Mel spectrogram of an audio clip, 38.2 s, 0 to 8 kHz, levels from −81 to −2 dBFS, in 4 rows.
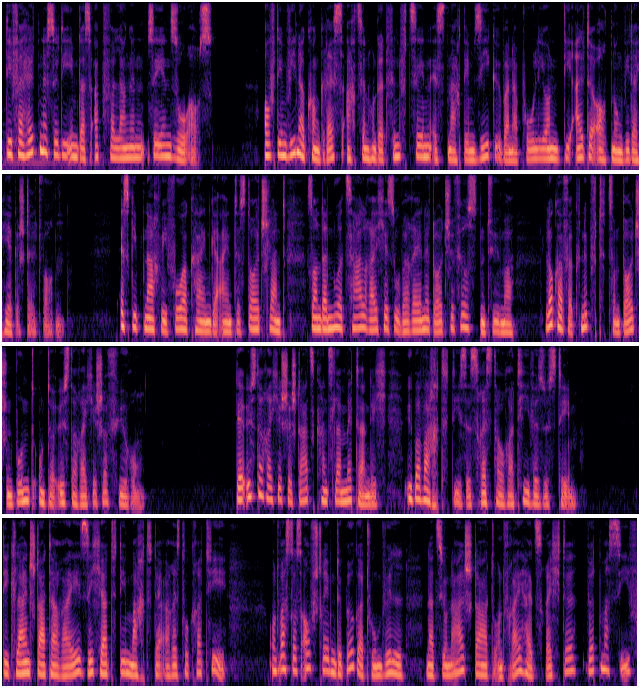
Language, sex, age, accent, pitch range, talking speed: German, female, 50-69, German, 125-165 Hz, 115 wpm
